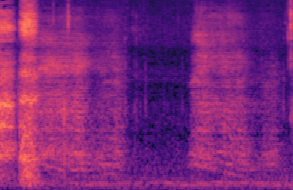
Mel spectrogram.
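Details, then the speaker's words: Respiratory tics in Tourette syndrome during an intense all-night tic episode with chest pain, about half an hour after medication: a sudden sharp gasp followed by heavy, effortful breaths while trying to slow breathing. "up up up up up up up up up up up up update update I can't stop it's been all night and my chest hurts"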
